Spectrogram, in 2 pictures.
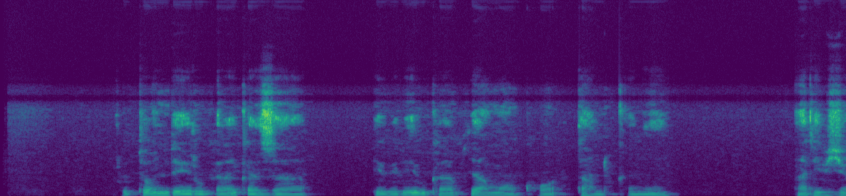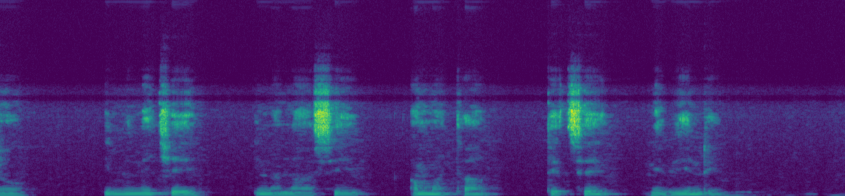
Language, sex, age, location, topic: Kinyarwanda, male, 25-35, Huye, health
